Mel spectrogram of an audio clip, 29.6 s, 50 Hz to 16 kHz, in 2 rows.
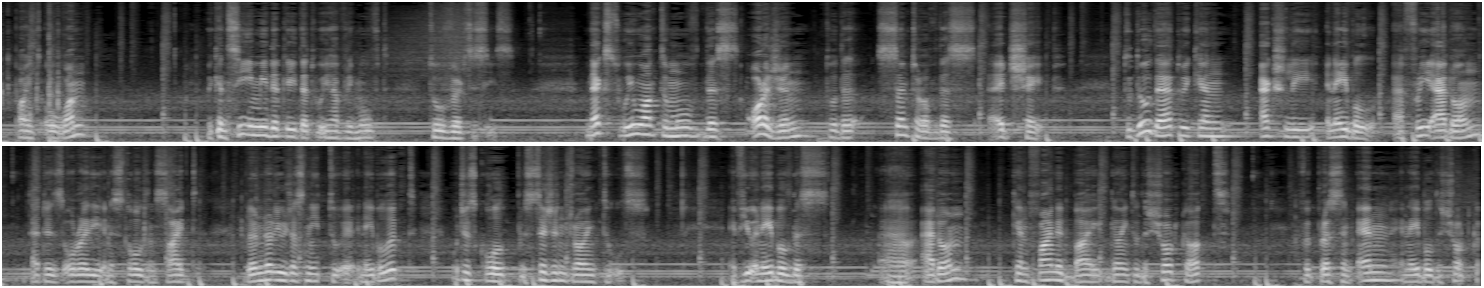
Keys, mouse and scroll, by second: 5.3 click, 10.2 Tab, 12.8-15.9 drag, 27.2 click, 27.8 n, 28.2 n.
